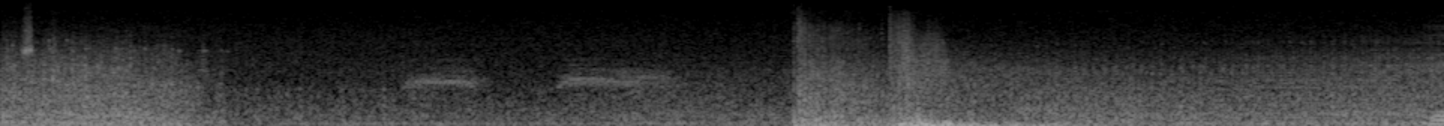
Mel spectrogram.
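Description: Tank cannon fire during a World of Tanks battle: a single sharp shot followed by a deep booming impact, fairly distant and moderate in level over a steady engine-like hum.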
